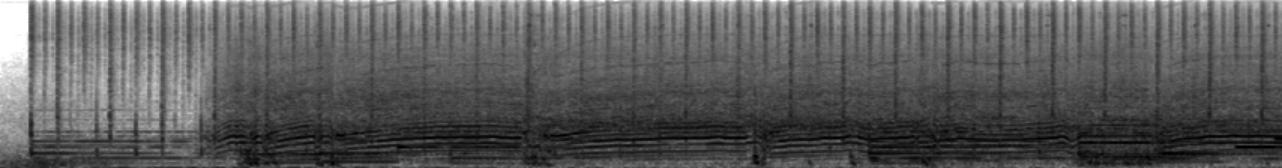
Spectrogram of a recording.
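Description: An AWD C-class car drifts in Forza Horizon, its engine revving as the tires squeal loudly in long, rising and falling sweeps, broken by brief shifts, after a quieter opening few seconds.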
